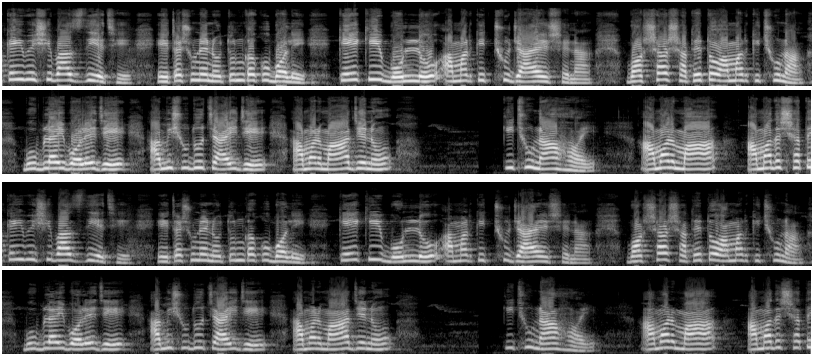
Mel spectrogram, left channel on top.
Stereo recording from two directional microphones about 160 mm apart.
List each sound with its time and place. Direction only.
0.0 s a woman's voice: 30° left (ahead or behind)
13.1 s speech: 35° left (ahead or behind)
